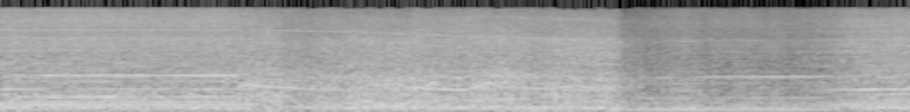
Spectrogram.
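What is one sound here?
A racing car engine winds down under braking, then builds up again.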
